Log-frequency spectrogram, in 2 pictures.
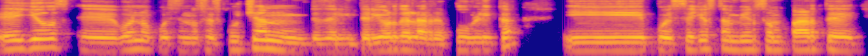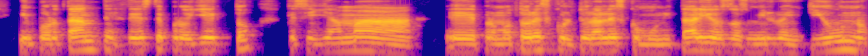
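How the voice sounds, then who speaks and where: A man with a southern Mexican accent speaks at a fairly slow pace in a medium pitch. His intonation stays fairly even, and the sound is dry and close with no echo. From Mexico, Juchitán de Zaragoza, Oaxaca. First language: Isthmus Zapotec (speaking Spanish). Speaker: cultural promoter, panel moderator. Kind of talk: online panel discussion. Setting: virtual session.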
